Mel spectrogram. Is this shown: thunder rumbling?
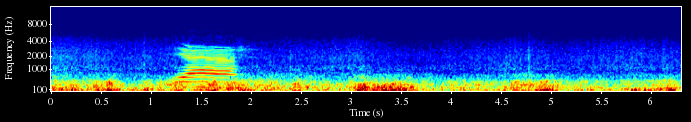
yes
